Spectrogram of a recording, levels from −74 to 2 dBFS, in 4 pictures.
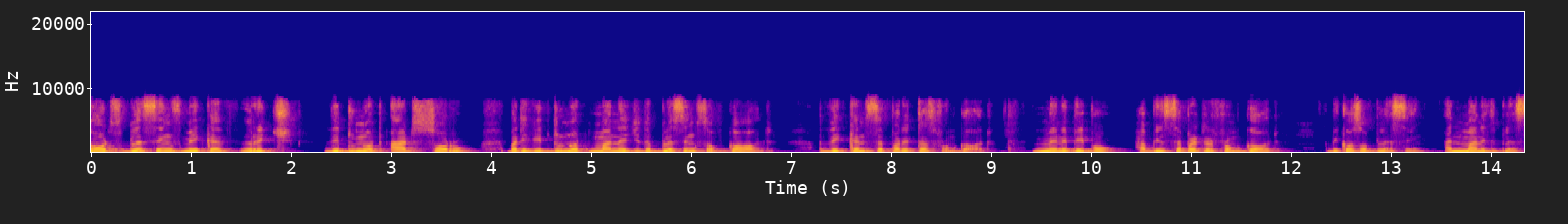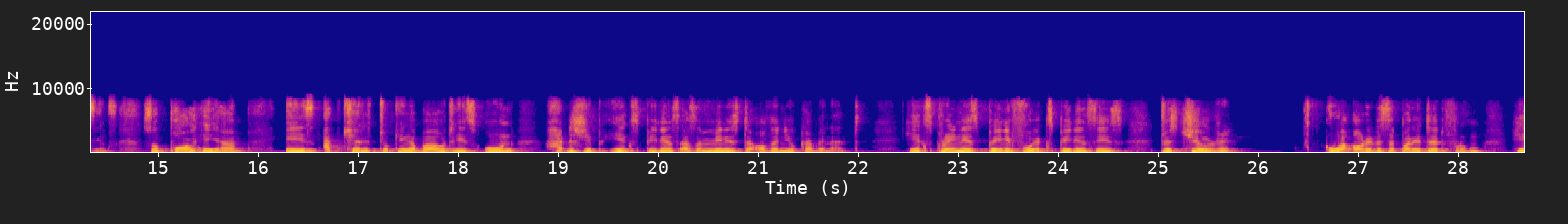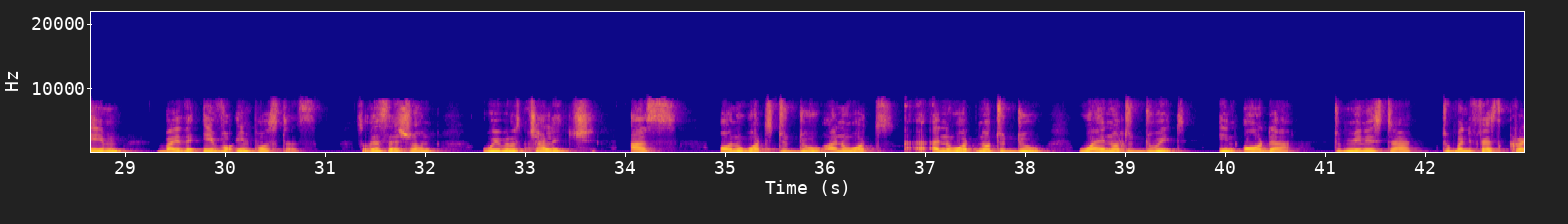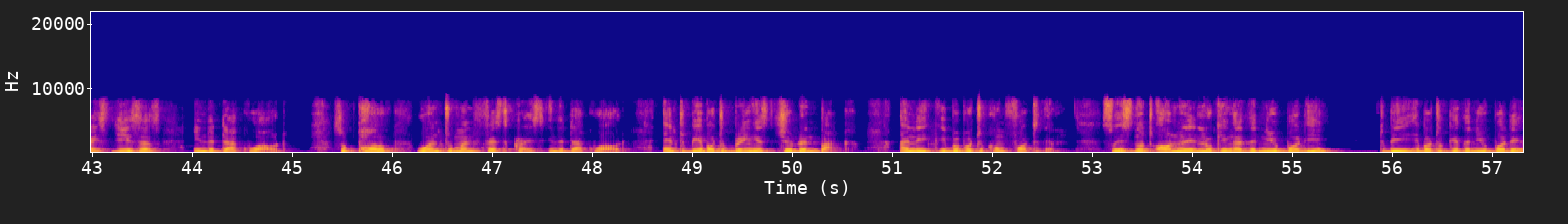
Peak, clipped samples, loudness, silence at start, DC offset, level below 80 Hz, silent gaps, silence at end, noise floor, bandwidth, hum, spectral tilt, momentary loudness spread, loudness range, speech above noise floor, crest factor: -2 dBFS; under 0.1%; -17 LUFS; 0 s; under 0.1%; -50 dBFS; none; 0 s; -59 dBFS; 9.2 kHz; none; -6 dB/octave; 12 LU; 3 LU; 43 dB; 14 dB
